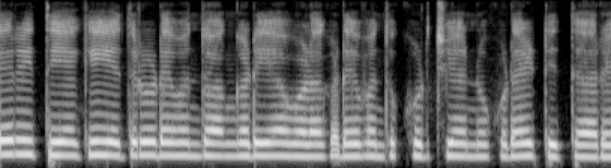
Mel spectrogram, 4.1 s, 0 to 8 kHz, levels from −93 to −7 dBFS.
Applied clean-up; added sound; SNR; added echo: none; none; none; none.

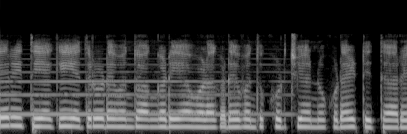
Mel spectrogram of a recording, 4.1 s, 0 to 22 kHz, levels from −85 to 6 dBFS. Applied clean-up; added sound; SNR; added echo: none; Wind instrument, woodwind instrument; 15 dB; none.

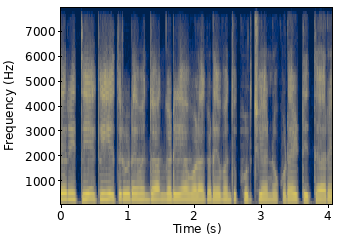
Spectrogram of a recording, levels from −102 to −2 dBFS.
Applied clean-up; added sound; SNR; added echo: neural diffusion model UNIVERSE++.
